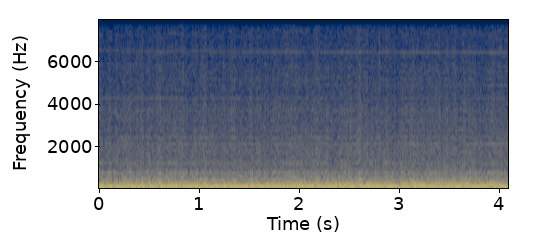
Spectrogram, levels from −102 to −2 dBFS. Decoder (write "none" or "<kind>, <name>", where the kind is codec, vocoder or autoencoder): none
